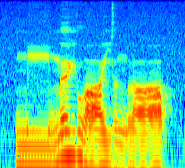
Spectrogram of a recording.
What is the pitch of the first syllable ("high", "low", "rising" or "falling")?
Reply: low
